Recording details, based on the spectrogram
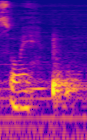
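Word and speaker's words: ζωή: La palabra para vida eterna en griego se pronuncia zoe.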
